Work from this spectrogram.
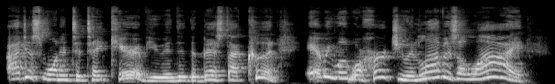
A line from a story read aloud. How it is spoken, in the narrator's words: the ogre shrieked with the voice that sounded like a grasshopper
